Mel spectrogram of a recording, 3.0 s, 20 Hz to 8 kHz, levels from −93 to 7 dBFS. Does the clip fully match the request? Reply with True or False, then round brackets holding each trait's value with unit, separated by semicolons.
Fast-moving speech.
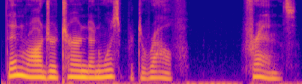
False (160 wpm)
